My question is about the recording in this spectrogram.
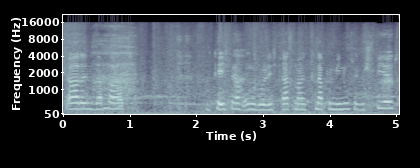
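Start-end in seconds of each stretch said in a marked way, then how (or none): none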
